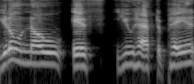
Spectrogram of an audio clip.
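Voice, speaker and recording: A man with a Southern US accent on a very clean recording with a silent background. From US South. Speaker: credit repair educator. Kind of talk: video explainer to viewers. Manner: casual, conversational with false starts.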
